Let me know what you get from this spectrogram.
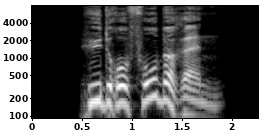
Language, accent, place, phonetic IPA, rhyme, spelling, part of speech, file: German, Germany, Berlin, [hydʁoˈfoːbəʁən], -oːbəʁən, hydrophoberen, adjective, De-hydrophoberen.ogg
- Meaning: inflection of hydrophob: 1. strong genitive masculine/neuter singular comparative degree 2. weak/mixed genitive/dative all-gender singular comparative degree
